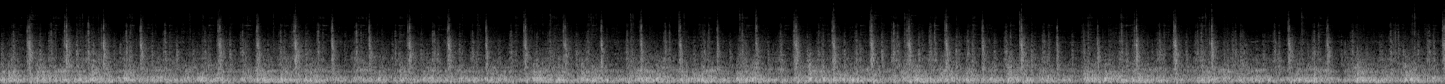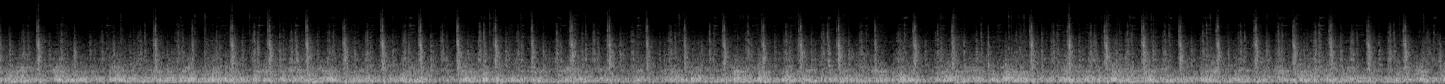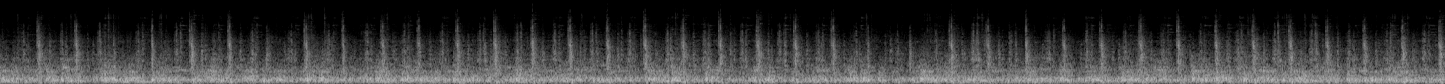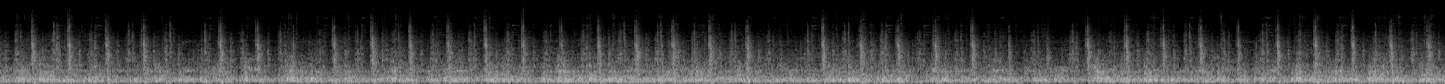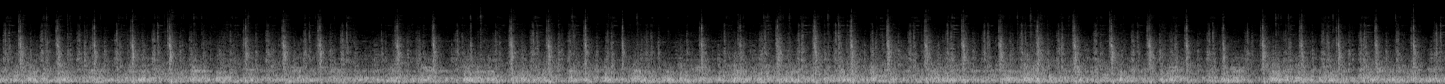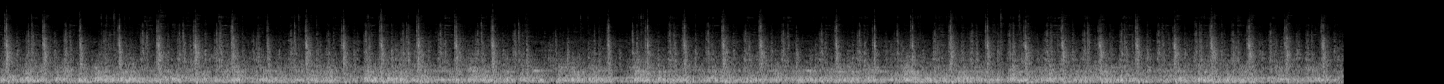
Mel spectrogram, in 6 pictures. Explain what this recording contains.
These sounds come from a water mill in Golspie, Scotland. It's been built in 1863 and is still in use!
Here you can hear the rattling box with the the grains in it and the big gears going in the background.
